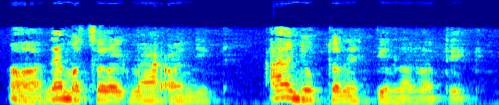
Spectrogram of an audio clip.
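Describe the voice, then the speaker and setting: A man voicing a gentle, fatherly older man with a soft, coaxing way of speaking. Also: medium pitch, sing-song, creaky, breathy edge, muffled recording, full character voice.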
